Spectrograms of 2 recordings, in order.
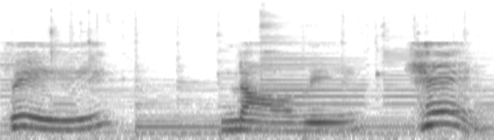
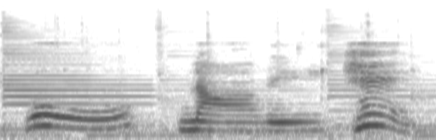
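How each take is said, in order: First: The first word has the formal pronunciation. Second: The first word has the everyday spoken pronunciation. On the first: This is the formal or written form. "In formal or written Hindi" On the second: This is the everyday spoken form. "In spoken Hindi"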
